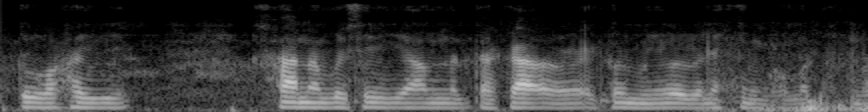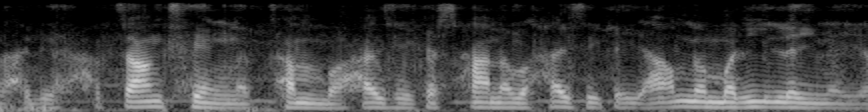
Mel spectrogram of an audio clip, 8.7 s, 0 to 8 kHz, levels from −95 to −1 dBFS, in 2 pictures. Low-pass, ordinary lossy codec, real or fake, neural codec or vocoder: 7.2 kHz; none; fake; codec, 24 kHz, 6 kbps, HILCodec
